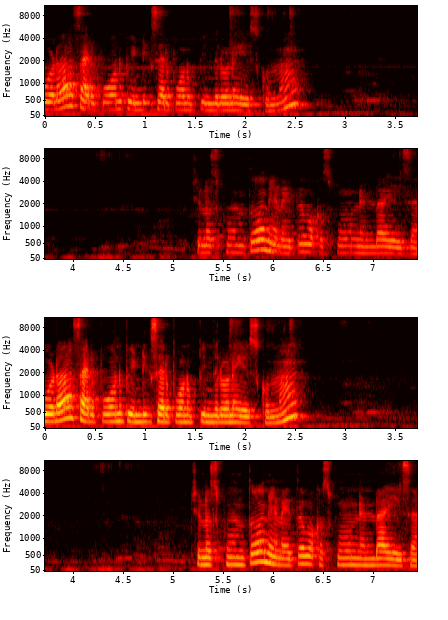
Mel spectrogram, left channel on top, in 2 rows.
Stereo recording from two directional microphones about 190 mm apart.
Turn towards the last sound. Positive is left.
turn(degrees=-60)  # may be behind; listen again after turning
